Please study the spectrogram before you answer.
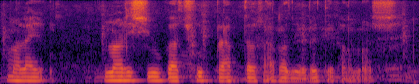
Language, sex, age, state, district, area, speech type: Nepali, female, 60+, West Bengal, Jalpaiguri, rural, read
